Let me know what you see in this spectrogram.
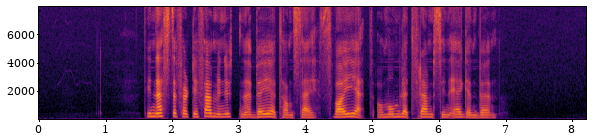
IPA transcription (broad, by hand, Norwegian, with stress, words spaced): ˈdiː ˈnæstə fœʈɪˈfæm mɪˈnʉtn̩ə ˈbœʏət ˈhɑn ˈsæɪ ˈsʋɑɪət ˈoː ˈmʊmlət ˈfɾæm ˈsiːn ˈeːɡən ˈbœn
